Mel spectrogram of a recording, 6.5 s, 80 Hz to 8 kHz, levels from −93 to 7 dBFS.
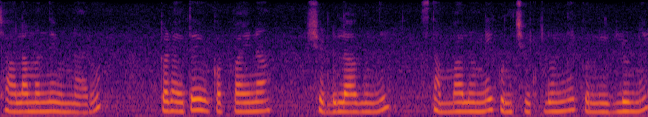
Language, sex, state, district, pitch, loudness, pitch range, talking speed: Telugu, female, Andhra Pradesh, Anantapur, 225 Hz, -31 LUFS, 225-245 Hz, 130 wpm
